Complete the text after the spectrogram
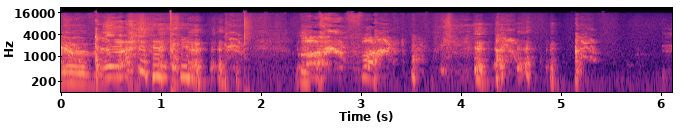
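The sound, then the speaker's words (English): A man coughs hard and repeatedly in a loud, ragged fit, with harsh bursts of varying pitch, while another voice speaks briefly between the coughs. “You alright? Are you breathing? Alright. Who wants the lungs of an 80-year-old?”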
